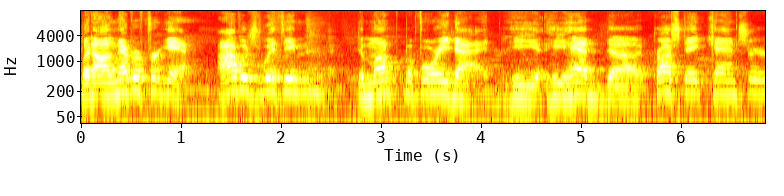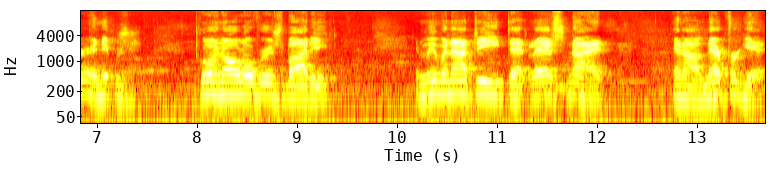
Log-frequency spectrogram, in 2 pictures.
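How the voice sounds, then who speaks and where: Someone talks at a fairly slow pace in a Texan accent, with ordinary pitch variation. There is audible room echo and noticeable background noise. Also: man, fairly high pitch for a man. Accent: Texan US Southern. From Texas, San Antonio. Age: 70s. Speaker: retired math professor, invited speaker. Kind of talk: lecture. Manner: halting.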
